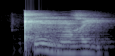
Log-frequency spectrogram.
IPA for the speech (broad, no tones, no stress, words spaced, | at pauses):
ǃʼũmõʁi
